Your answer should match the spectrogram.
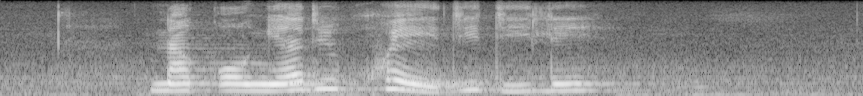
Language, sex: Tswana, female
